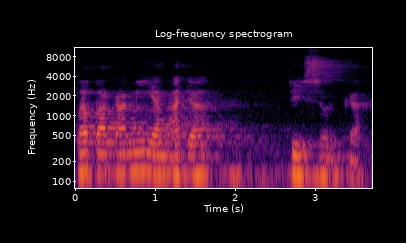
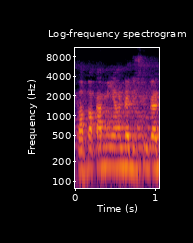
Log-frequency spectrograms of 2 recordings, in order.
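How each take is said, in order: First: It is said slowly, with calm, deliberate pacing. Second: It is said quickly, rushing like an express train. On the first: The words are prayed with full awareness. The speaker calls it right. "Tapi coba sadari sungguh" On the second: The words are recited without attention. The speaker calls it wrong. "jangan ritme kereta api ekspres ya"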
